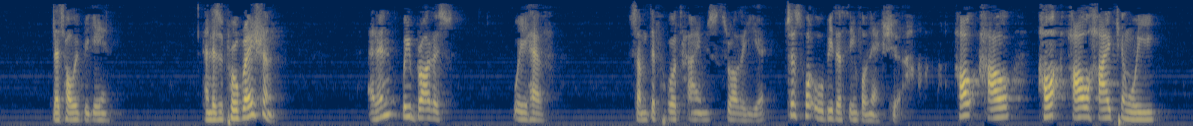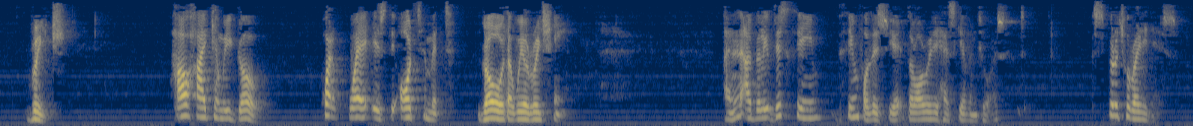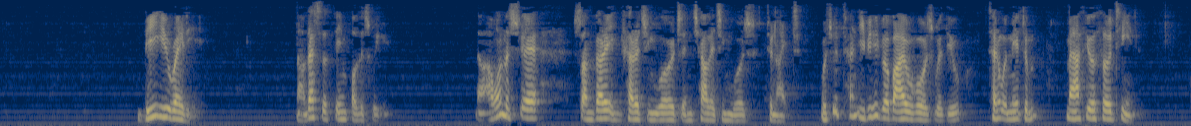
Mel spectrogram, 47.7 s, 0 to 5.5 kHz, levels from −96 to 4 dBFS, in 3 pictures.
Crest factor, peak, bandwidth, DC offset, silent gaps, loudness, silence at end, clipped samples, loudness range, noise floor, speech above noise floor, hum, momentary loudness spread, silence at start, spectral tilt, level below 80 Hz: 24 dB; -4 dBFS; 5.4 kHz; under 0.1%; none; -26 LUFS; 0.75 s; under 0.1%; 10 LU; -70 dBFS; 44 dB; none; 19 LU; 0.7 s; -8 dB/octave; -62 dBFS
